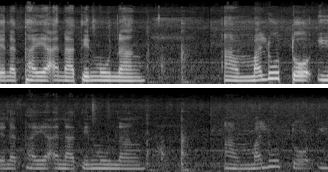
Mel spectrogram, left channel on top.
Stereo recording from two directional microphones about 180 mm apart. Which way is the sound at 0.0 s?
60° left (ahead or behind).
